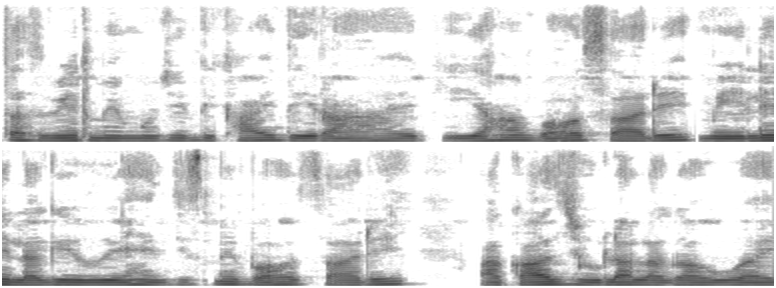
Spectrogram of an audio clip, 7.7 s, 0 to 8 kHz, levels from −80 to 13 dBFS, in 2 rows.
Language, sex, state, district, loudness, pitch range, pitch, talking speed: Hindi, male, Bihar, Darbhanga, -19 LUFS, 120-130 Hz, 125 Hz, 180 wpm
